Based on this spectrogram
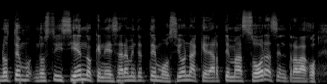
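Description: His pitch is high for a man, and his intonation stays fairly even. He talks at a very fast pace. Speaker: preacher. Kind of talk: sermon. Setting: church. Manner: earnest, urgent, exhortative; direct, pleading with the congregation.

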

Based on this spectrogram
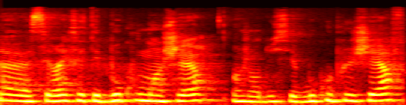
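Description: With a fairly high pitch, a somewhat breathy quality and a dark, mellow tone, a woman speaks. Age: 30s. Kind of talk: casual chat.

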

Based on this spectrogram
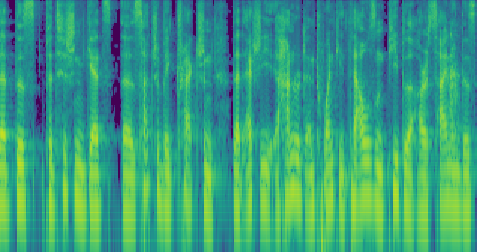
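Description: This man speaks at a fairly slow pace. His voice sits at a fairly high pitch. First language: not English. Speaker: podcast host. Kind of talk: interview. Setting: video call.

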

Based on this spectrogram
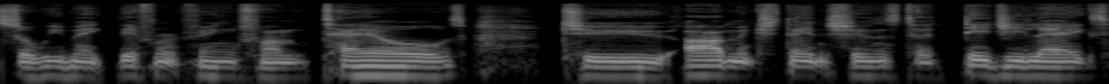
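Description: A man with a London accent speaks in a very deep, low voice with flat, monotone intonation. The recording is very clean, with a silent background and a dry, close sound free of echo. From London, northwest. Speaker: actor. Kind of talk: interview.

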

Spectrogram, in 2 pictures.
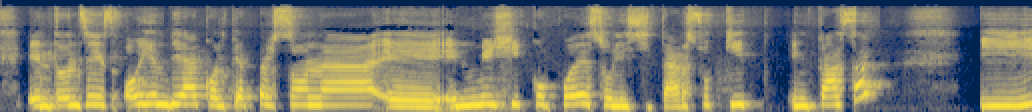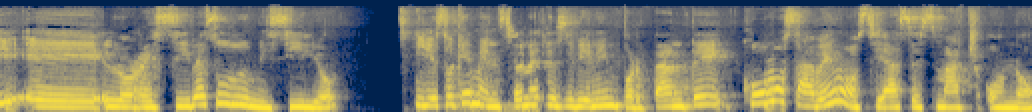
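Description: A woman's high-pitched voice with lively intonation, fairly slow pace and very even loudness, dry and close with no echo. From France. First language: French (speaking Spanish). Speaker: marketing manager of a donor registry. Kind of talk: interview. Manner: hesitant, many fillers.

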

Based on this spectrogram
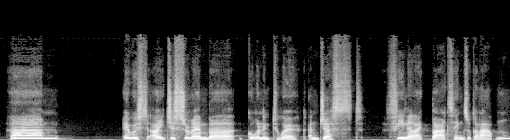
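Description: In a very clean recording with a silent background, a woman with a South Wales accent speaks at a fairly high pitch and very even loudness. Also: moderate pace. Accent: Welsh (South Wales). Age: 30s. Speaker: community group founder. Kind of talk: podcast interview.

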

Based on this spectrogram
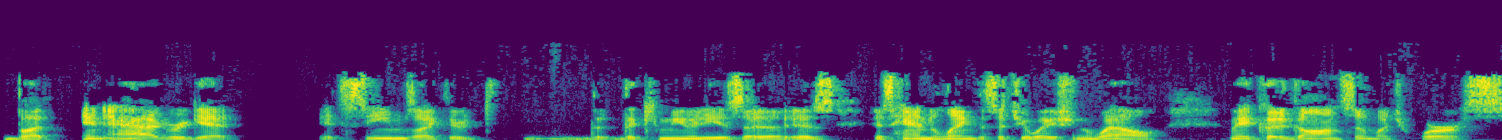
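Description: Using a plain, everyday voice, a man with an American accent speaks at a moderate pace and medium pitch with ordinary pitch variation. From US South. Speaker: photographer and writer. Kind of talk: interview.

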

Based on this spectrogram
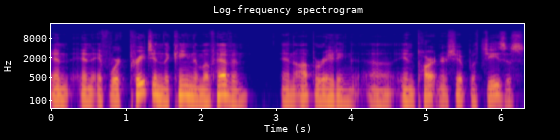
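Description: A man with an American accent speaks at a fairly slow pace, his fairly low pitch carrying ordinary variation and vocal fry. The recording is very clean, with a silent background. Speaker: podcast host. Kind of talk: casual interview chat. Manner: hesitant, filler-heavy.

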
